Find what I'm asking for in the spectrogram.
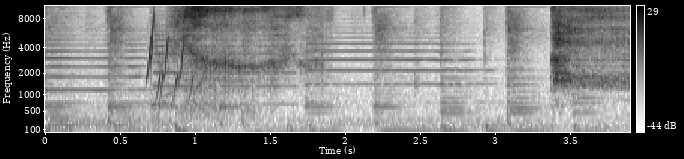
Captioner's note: slurping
